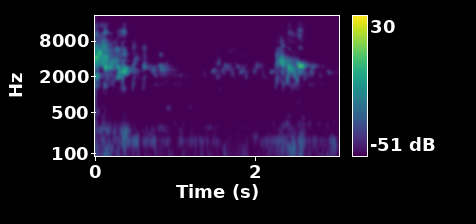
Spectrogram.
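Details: Sooty-headed bulbul calling to draw in and challenge rivals, with a burst of rich, bubbly notes, a soft twittering pause, then another rolling phrase ending in a clear whistle.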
